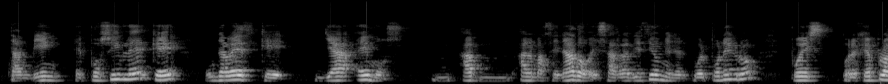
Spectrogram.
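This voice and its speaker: A man's voice: high voice, a little mellow, roomy sound, highs cut off. A man teaching a physics lesson at a board, explaining step by step with frequent check-ins and hesitant fillers.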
